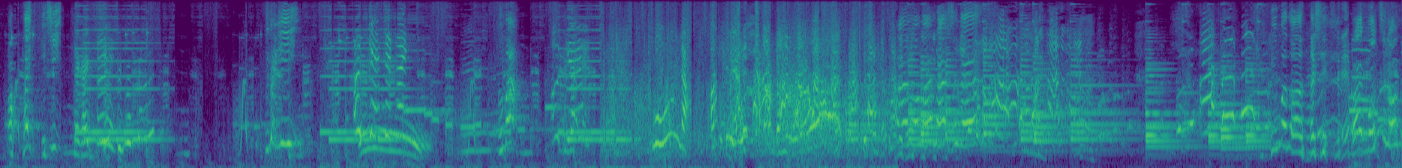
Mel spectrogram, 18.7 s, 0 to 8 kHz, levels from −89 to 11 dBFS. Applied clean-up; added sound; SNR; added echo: neural separator model SepFormer DNS4.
